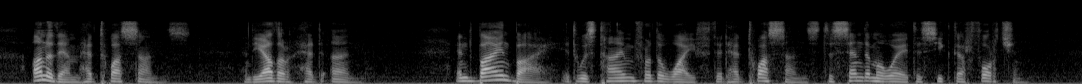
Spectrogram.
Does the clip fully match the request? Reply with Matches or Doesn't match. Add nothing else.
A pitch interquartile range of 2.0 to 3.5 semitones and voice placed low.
Doesn't match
